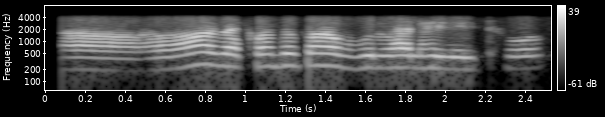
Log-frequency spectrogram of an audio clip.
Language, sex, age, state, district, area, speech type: Odia, female, 45-60, Odisha, Sambalpur, rural, conversation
